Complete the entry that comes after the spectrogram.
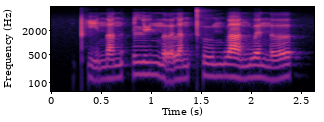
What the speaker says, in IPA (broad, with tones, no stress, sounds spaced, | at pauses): pʰ ḭ˨˩ n̪ a˦ n | l y˥ n̪ ɤ̰˨˩ l a˦ n t̪ʰ u˥ m w ä˥˧ n̪ w ə˥˩ n ɤ˧˥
